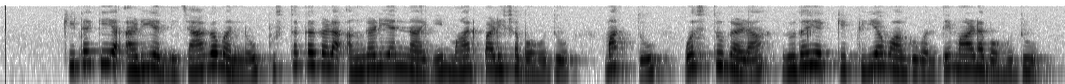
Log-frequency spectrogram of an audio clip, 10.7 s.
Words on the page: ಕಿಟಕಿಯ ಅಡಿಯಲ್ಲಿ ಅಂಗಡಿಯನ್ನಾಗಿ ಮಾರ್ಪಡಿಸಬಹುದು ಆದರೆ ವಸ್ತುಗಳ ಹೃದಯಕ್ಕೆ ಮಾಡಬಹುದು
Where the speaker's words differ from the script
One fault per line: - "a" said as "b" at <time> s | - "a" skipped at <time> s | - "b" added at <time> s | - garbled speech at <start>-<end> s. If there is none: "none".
- "ಜಾಗವನ್ನು ಪುಸ್ತಕಗಳ" added at 1.8 s
- "ಆದರೆ" said as "ಮತ್ತು" at 6.0 s
- "ಪ್ರಿಯವಾಗುವಂತೆ" added at 8.6 s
